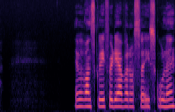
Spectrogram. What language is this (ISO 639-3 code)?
nor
